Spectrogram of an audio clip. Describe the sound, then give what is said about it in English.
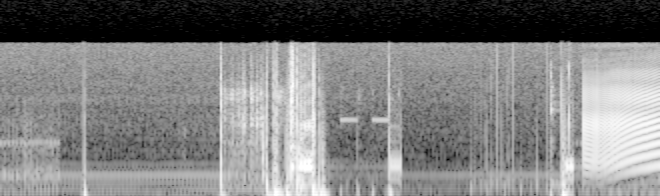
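A telephone intercept tone on a line in Worcester: sharp clicks and crackly bursts of switching noise, two brief high beeps, then a loud sustained tone with sliding, warbling harmonics. No one speaks. “Well, I think we've heard enough intercept tones for one day.”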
